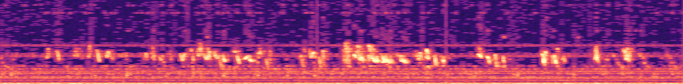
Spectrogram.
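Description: A small bird chirping and twittering faintly in quick irregular notes, busiest around the middle, over a low steady rumble of breeze.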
